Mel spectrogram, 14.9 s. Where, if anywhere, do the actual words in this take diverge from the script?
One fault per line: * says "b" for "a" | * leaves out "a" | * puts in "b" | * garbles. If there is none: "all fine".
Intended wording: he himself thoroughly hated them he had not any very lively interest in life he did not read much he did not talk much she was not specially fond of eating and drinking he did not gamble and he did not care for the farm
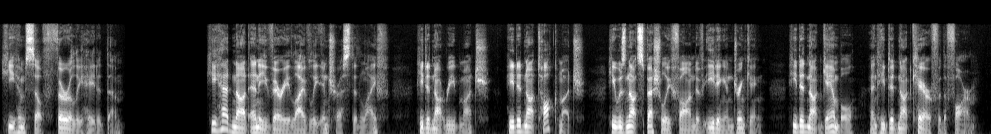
* says "he" for "she"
